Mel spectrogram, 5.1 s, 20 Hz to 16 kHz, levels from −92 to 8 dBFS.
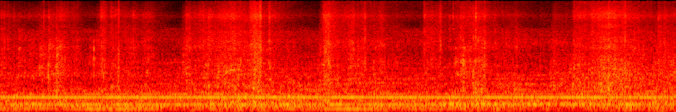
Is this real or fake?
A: fake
